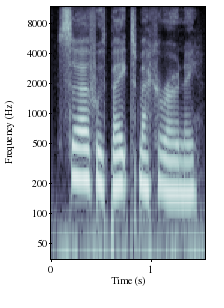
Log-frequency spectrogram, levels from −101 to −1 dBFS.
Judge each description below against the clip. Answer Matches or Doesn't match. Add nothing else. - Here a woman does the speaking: Matches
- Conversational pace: Matches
